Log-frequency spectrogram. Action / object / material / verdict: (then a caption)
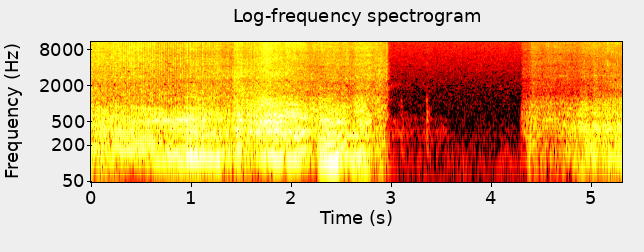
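scrape / inflated latex rubber balloon / latex rubber / none. Fingers slowly squeeze and rub a hollow, inflated green latex rubber balloon, making a low, steady squeaking rub with a buzzy, groaning tone. The rubbing stops abruptly for about a second of near silence, then resumes.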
